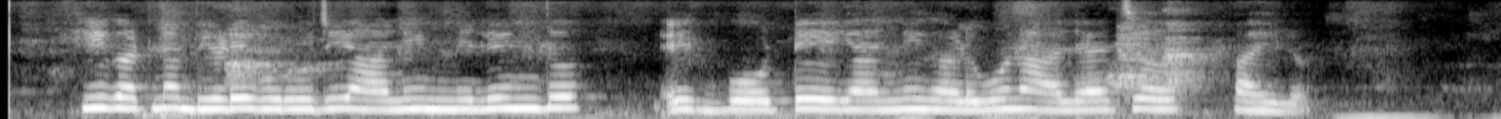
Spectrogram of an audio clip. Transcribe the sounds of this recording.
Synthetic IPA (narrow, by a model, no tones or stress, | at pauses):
hiːɡʱəʈnabʱiɽeɡuɾud͡ʑiːaɽ̃imilind̪ek̚boʈejanːiːɡʱəɽʋuːnaljat͡səpaɦilə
